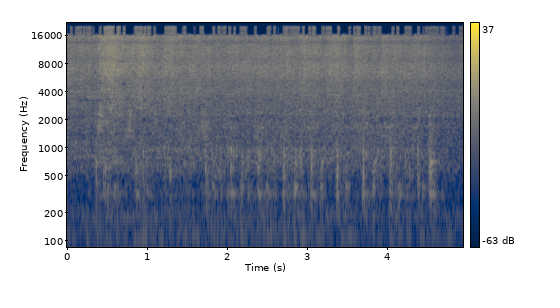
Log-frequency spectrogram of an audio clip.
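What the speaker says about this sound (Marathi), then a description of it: "तेलात चांगले परतून घेऊ. मसाले लय जळून द्यायचे नाहीत आणि लगेच वरून वाटण घालायचं." Spices frying in hot oil for a kat amti curry, a steady loud sizzle and hiss close by, with light stirring scrapes throughout.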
